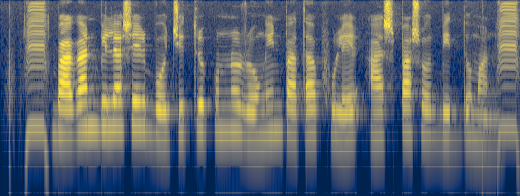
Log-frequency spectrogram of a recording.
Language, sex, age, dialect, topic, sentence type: Bengali, female, 25-30, Rajbangshi, agriculture, statement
